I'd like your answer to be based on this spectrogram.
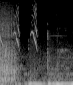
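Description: A chicken in Medieval Dynasty gives a few quick, close clucks and squawks in short bursts over a low ambient background.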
